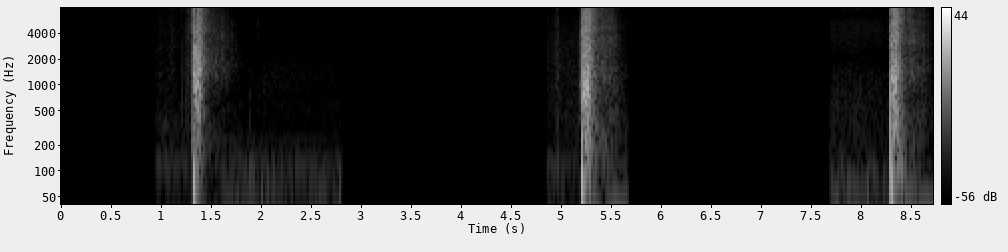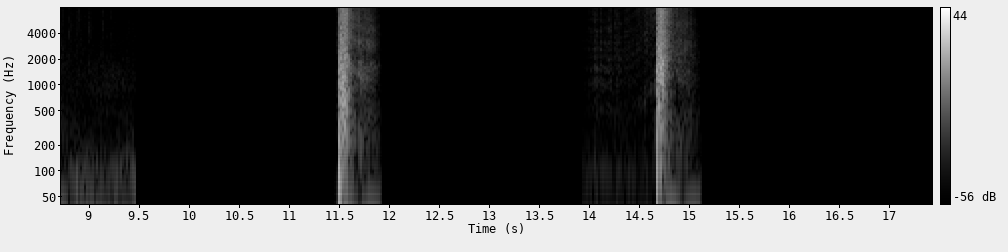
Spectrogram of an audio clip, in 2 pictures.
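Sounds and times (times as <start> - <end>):
gunshot: 1.2 - 1.8, 5.2 - 5.7, 8.2 - 9.0, 11.5 - 12.0, 14.6 - 15.1.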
